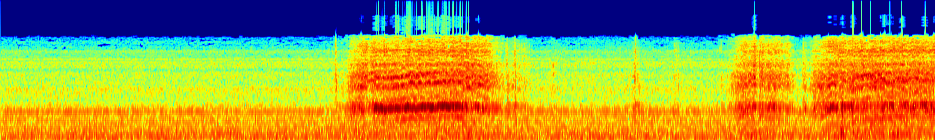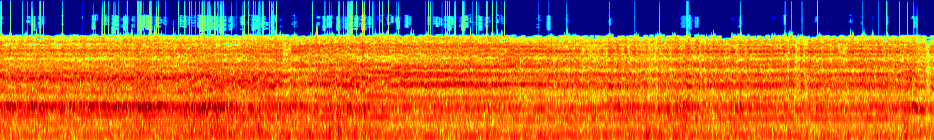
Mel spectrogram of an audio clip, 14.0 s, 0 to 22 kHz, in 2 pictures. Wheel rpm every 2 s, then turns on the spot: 0, 60, 10, 130, 160, 160, 160.
none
